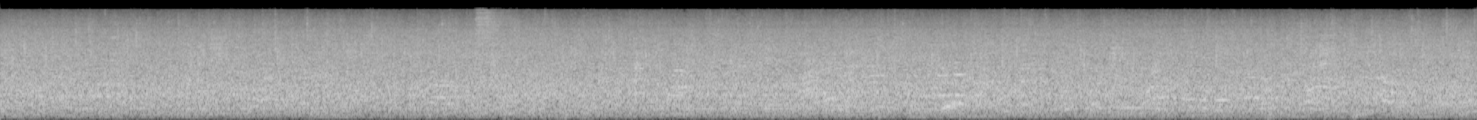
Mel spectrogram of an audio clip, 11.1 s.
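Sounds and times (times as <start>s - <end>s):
torrential rain falling: 0.0s - 11.0s.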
